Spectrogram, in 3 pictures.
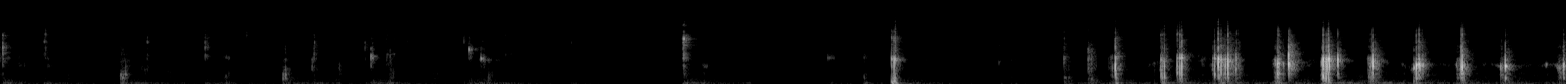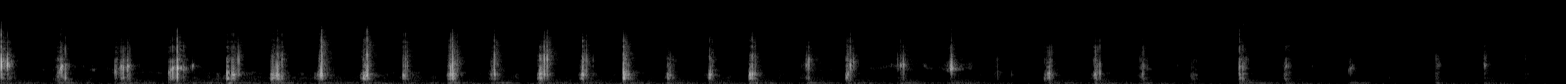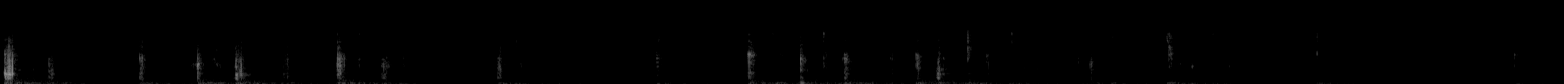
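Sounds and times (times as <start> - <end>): crunchy chewing: 0.0 - 5.2, 10.9 - 32.0, 32.7 - 35.5, 38.8 - 43.8.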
